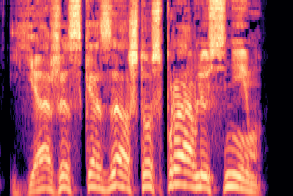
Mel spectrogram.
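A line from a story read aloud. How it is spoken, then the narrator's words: Sudden furious yell. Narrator (Russian): заорал вдруг Джек, вскипая от злости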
